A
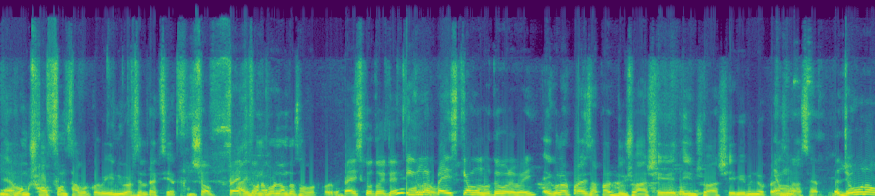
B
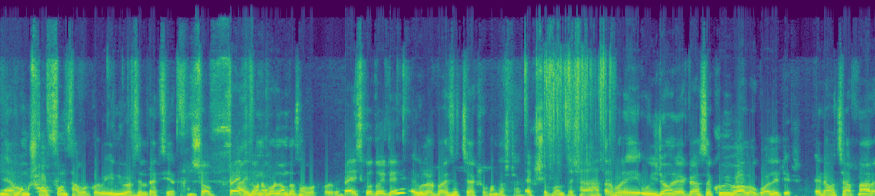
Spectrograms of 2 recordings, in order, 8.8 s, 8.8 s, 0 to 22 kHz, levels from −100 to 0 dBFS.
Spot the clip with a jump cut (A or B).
A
